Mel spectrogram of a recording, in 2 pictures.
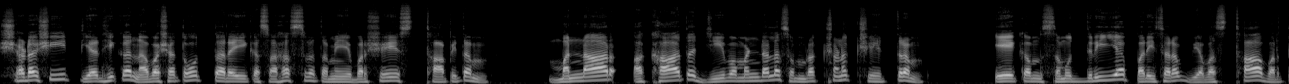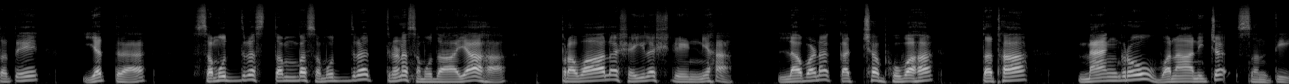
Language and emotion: Sanskrit, neutral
